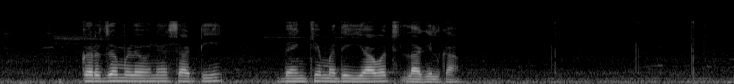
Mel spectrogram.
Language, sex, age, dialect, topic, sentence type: Marathi, male, 18-24, Standard Marathi, banking, question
